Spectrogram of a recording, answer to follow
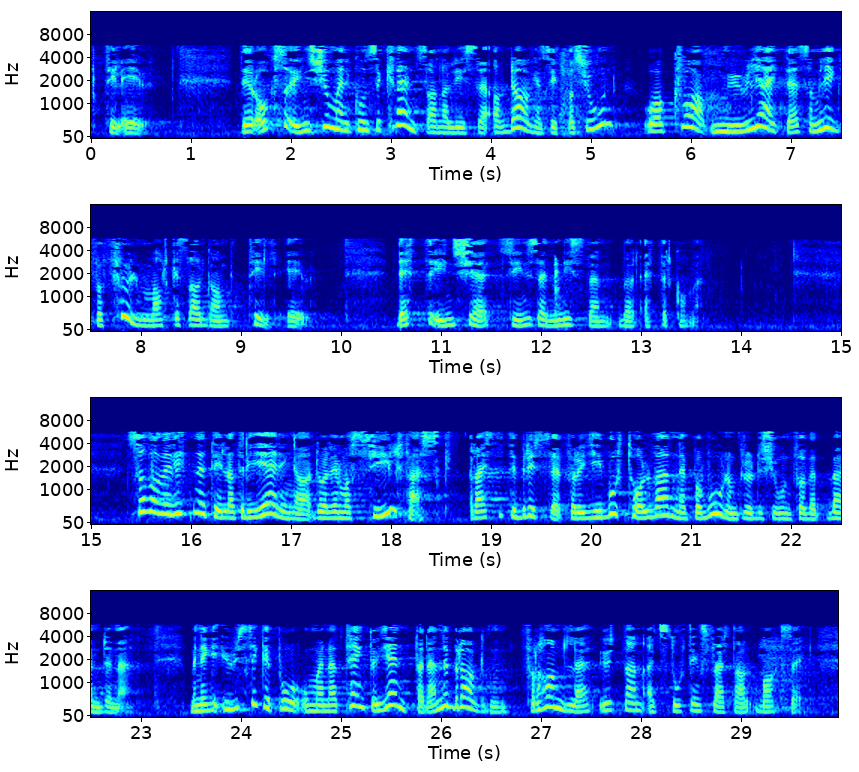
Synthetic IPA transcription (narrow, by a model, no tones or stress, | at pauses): t̪ʰɪlʔeːʉ̰ː | d̪̥ɛøːɾɔɡsɔʏnʃəʊmæɪnkʰʊnsəkʰʋɛnsɑnɑlyːsə̰ʔɑʋd̪ɑːɡənssɪt̪ʋɑʃuːnʔɔɑʋkʰʋɑːmʉːlɪhæɪt̪əɾsɔmlɪɡəfɔɾfʉlmɑɾkəd̪sɑːʋɡɑŋt̪ʰɪleːʉ̰ː | d̪ɛt̪ːəʏnʃəsyːnəsæɪmɪnɪst̪əɳbøːɾɛ̰t̪əɾkʰɔmʔə̰ | soʋɑɾʋɪʋɪt̪nət̪ʰɪlɑt̪ɾɛjeːɾɪŋɑd̪oːd̪ɛnʋɑɾsyːlfæ̰ʂkɾæɪst̪ət̪ʰɪlbɾʏsəlfɔɾɔjiːbʊɾt̪ʰhɔlʋæːɾn̩əpʰoʋuːlʉmpʰɾʊd̪ʉʃuːnfɔbœnd̪ənə̰ | mɛneːɡæʔʉːsɪkəɾpʰɔʔʊ̰mːɛnæt̪ʰɛŋk̚t̪ɔjɛnt̪ʰɑd̪ɛnːəbɾɑɡd̪n̩fɔɾɦɑnd̪ləʔʉːt̪ɑnʔæ̰ɪt̪st̪uːɾʈ̪ɪŋsfleːɾt̪ʰɑ̰ːlbɑːksḛːɡ̥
